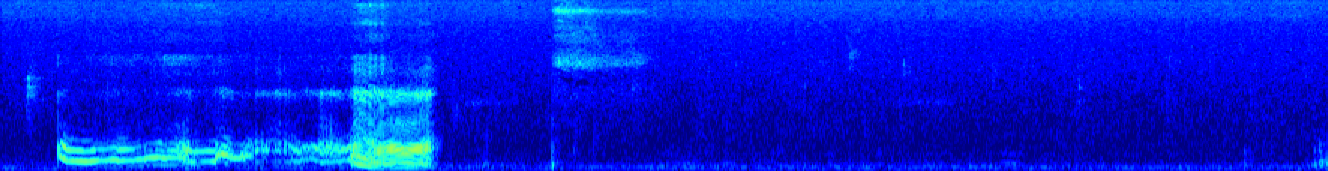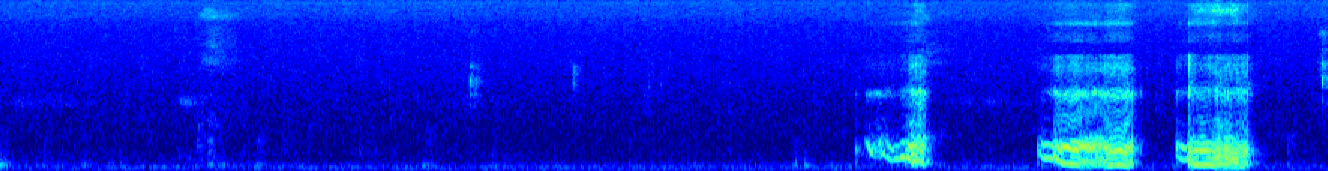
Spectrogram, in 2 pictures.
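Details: A few loud, rough, buzzing snores from an animal sleeping and dreaming, with quiet stretches between them in a still room; snoring.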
